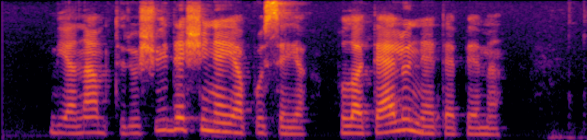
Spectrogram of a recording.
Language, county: Lithuanian, Telšiai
